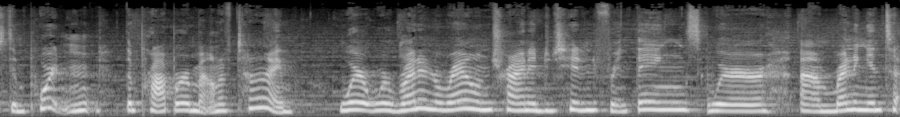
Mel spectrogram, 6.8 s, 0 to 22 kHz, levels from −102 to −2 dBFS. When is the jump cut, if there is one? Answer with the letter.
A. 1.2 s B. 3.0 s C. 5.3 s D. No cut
C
